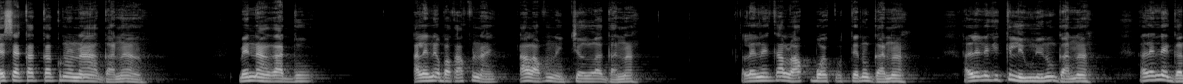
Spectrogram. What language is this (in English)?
Ikposo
